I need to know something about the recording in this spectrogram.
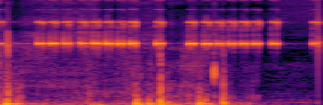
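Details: A/C refrigerant sniffer on highest sensitivity, probed at the expansion valve of a system that doesn't hold vacuum: sharp high beeps at about eight a second, a fast alarm. Refrigerant leak suspected at the expansion valve.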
